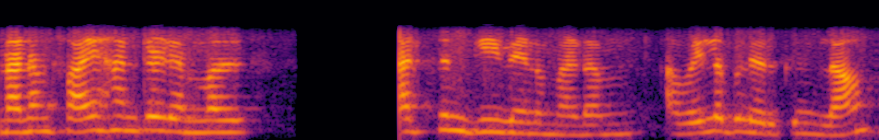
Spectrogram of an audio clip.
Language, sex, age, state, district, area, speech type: Tamil, female, 30-45, Tamil Nadu, Viluppuram, rural, conversation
